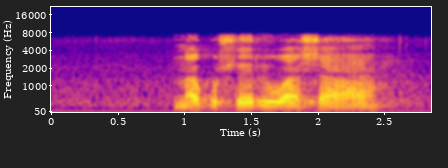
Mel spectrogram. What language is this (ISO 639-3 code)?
tso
